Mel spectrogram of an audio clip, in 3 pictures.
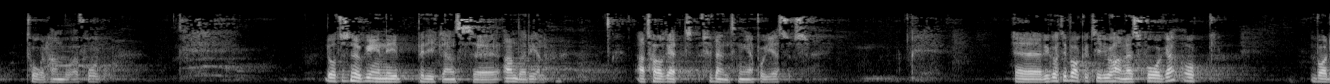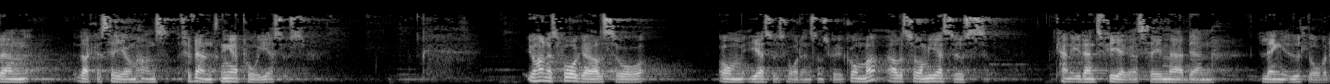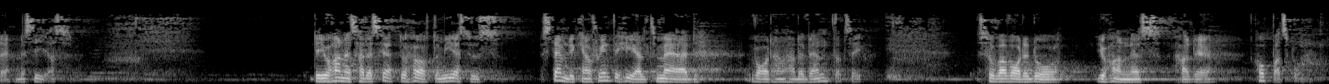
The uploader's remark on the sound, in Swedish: Inspelad i Roseniuskyrkan den 17 december 2023.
